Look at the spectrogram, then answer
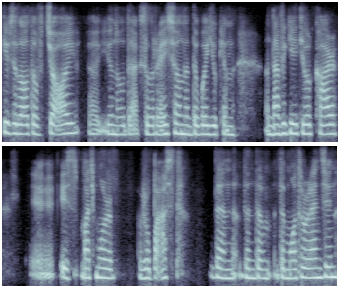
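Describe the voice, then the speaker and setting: A woman with a Polish accent and fairly even intonation. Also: medium pitch for a woman, moderate pace. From Poland. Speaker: AI and autonomous driving engineer. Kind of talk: interview.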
